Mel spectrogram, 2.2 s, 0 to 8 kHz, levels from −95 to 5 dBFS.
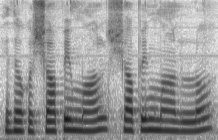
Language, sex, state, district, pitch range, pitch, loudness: Telugu, female, Telangana, Hyderabad, 205-225 Hz, 210 Hz, -15 LUFS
